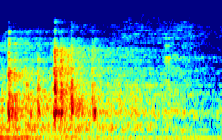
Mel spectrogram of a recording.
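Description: Several quick, soft keystrokes on a computer keyboard as a username is entered into a registration page, tapping close by in a quiet room before trailing off into faint hum.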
